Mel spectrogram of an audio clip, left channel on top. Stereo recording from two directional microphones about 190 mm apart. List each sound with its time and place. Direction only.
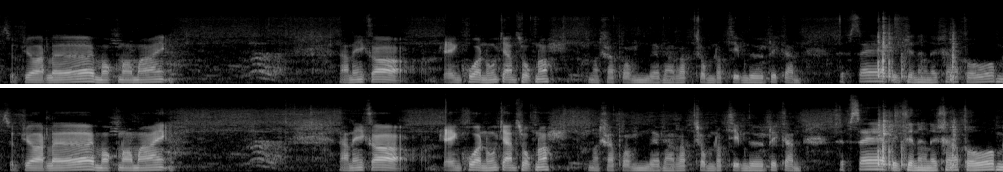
0.3 s speech: centre (ahead or behind)
3.4 s speech: 5° left (ahead or behind)
8.4 s speech: 25° right (ahead or behind)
